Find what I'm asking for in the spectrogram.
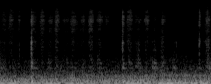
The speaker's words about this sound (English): Do you have pen and paper? I have a notebook. Tear out 2 pages. Done. On one of them, write your telephone number and give it to me.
